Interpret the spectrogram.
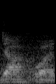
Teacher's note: The K is like a glottal stop.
